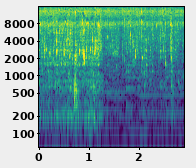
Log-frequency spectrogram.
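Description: Water running steadily into a tub with Zote soap, a continuous rushing splash, fairly loud and close, with a brief heavier gush early on.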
